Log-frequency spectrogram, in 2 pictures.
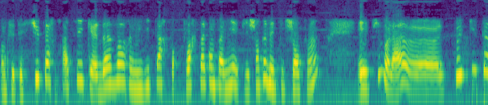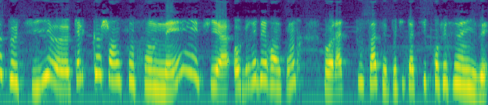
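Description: Speaking at a high pitch, a woman uses lively intonation. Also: moderate pace. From Drôme, southeastern France. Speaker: singer-songwriter. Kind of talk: radio interview. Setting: phone call. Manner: halting, many repetitions.

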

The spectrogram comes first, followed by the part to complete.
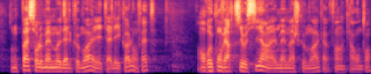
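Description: In a very clean recording with a silent background, a man talks fairly quickly in an ordinary speaking voice, fairly low in pitch with ordinary pitch variation. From northern France, Lille. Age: 40s. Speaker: baker. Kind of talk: interview. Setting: on location at a shop.

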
